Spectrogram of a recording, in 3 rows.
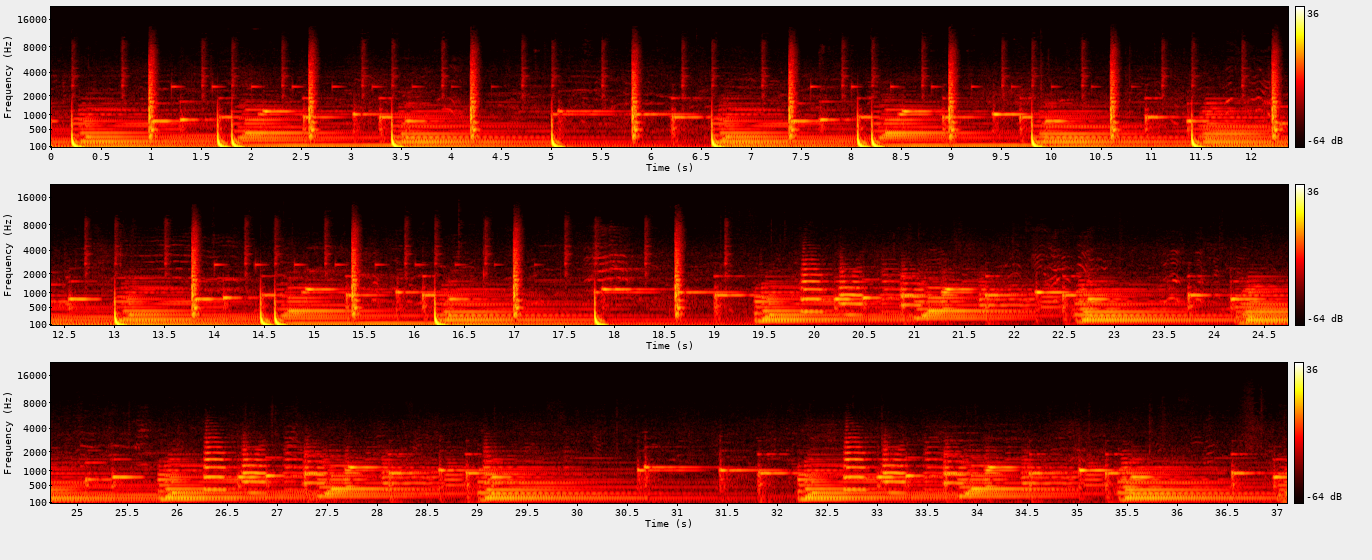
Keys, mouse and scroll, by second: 0.6-1.7 scroll up 1, 1.7 scroll up 1, 2.0 ctrl+l, 4.6-6.9 scroll down 1, 6.9 typing, 17.5-20.5 scroll down 1, 29.3-30.4 typing, 31.3 double click.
